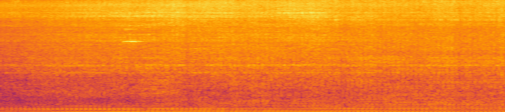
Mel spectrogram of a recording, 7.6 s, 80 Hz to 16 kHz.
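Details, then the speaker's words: 2002 Polaris Magnum 325 4x4 ATV, bought as a non-runner needing a carb clean, after first start. The single-cylinder idles steadily and evenly at about four beats a second with no knocks or misses and no smoking; sounds healthy. "Yeah, that sounds really good. No smoking. Alright, we got really lucky there."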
